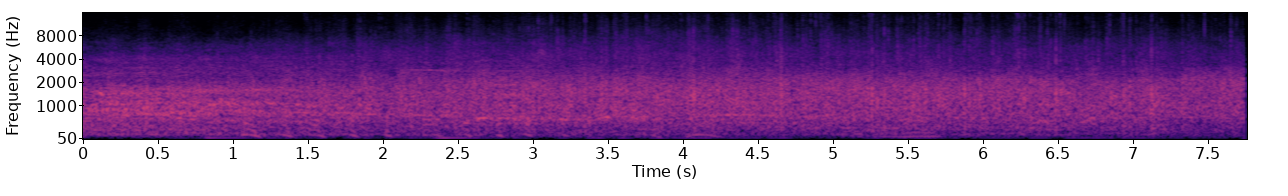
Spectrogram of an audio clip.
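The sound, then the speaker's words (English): An audience bursts into steady, dense applause after a joke about the Vikings, holding at full strength for several seconds, the many claps blending into a continuous rushing sound with faint chuckles mixed in. “I know he's not clapping.”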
